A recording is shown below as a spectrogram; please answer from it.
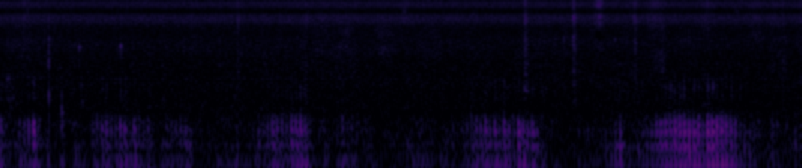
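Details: Momi, a street cat, purrs in low rumbling bursts that swell and fade with each breath, roughly every one and a half to two seconds, with a faint steady hum behind.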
